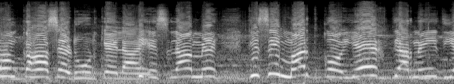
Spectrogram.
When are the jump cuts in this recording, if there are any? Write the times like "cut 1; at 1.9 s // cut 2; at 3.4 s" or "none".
cut 1; at 1.4 s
